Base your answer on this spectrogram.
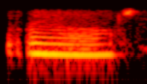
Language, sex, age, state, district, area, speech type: Manipuri, female, 30-45, Manipur, Imphal East, rural, conversation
